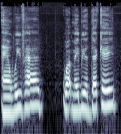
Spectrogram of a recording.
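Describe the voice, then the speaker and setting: A man with a New York accent hosting a podcast, his voice raspy because he is sick; he talks in long, thoughtful, run-on sentences. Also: high-pitched, a little slow, warm tone, no room sound. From the Bronx. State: sick, under the weather. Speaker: podcast host. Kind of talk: casual chat.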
